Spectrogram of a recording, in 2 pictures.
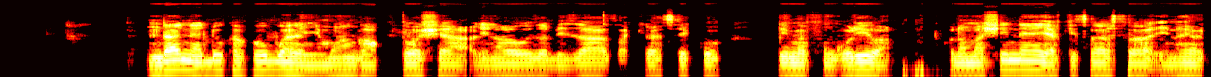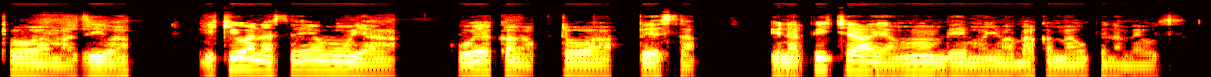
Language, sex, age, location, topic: Swahili, male, 18-24, Dar es Salaam, finance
